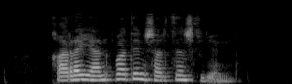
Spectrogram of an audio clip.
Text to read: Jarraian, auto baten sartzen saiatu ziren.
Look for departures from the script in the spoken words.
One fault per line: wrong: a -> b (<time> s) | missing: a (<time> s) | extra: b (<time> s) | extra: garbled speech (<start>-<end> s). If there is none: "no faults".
missing: auto (1.1 s)
missing: saiatu (2.0 s)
